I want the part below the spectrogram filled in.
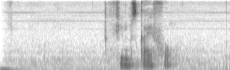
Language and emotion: Russian, neutral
